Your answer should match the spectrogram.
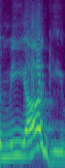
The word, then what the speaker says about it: Miyagi: Like, the G is usually a hard G. It's a Miyagi, right?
